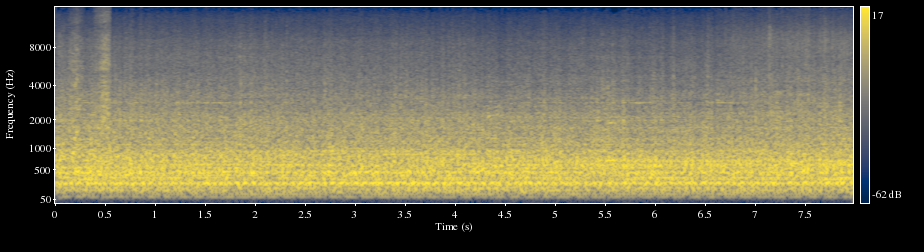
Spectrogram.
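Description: Tour boat's engine running steadily at cruising speed: a constant drone under a rushing noise of water and wind.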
